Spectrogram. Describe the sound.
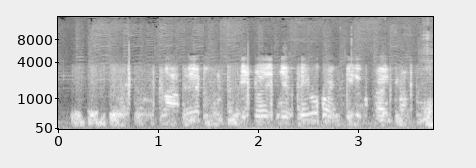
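A caller's voice comes through a warbling, distorted phone line, the speech wavering and smeared with a narrow, tinny quality, steady and fairly loud throughout.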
